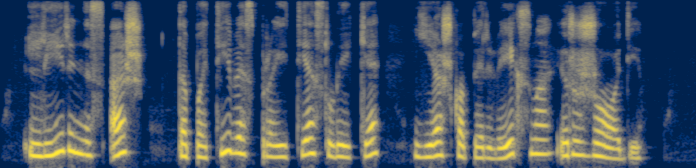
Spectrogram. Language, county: Lithuanian, Utena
